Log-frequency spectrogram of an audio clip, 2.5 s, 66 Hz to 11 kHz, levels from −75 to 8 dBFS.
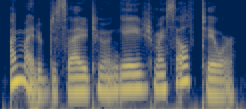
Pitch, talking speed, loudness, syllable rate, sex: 170 Hz, 220 wpm, -16 LUFS, 6.3 syllables/s, female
